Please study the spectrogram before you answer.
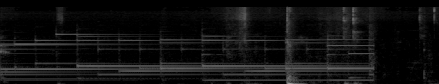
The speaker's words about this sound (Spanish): mientras que en el interior, junto a la cuna, suena la música de una caja una que siempre estuvo ahí.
